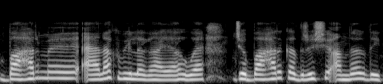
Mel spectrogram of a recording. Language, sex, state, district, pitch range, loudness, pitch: Hindi, male, Jharkhand, Garhwa, 225-270 Hz, -14 LUFS, 245 Hz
